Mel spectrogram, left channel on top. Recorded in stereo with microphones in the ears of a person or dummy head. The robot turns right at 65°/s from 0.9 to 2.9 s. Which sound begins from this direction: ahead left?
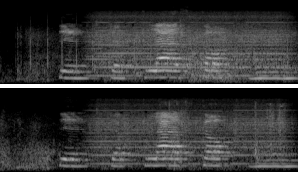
Singing, at 0.6 s.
